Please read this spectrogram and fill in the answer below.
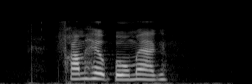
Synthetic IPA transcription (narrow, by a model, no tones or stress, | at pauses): fʁamɦeʊb̥ɔʊmæɐɡ̥ə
